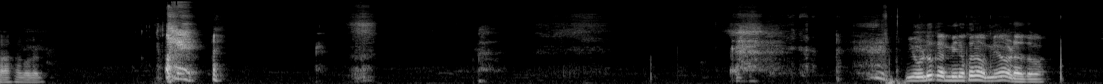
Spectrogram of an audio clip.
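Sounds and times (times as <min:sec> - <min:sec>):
person sneezing: 0:01.6 - 0:02.3
person sniffing: 0:03.5 - 0:03.8.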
